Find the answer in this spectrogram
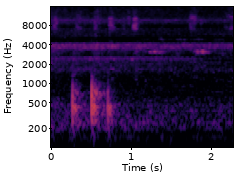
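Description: Marker pen squeaking on a whiteboard in three short strokes as letters are written, all within the first second.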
